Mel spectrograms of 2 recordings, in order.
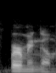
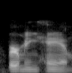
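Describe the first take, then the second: First: Birmingham is pronounced the British way. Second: Birmingham is pronounced the Alabama way. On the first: This is the name of the English city. The speaker calls it right. "it's Birmingham" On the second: This is the name of the Alabama city. The speaker calls it wrong. "not Birmingham like it is in Bama"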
